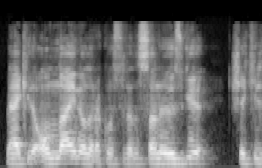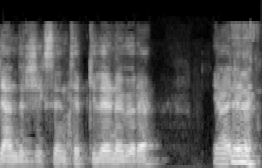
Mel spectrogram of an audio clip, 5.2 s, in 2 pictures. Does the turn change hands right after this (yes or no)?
yes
